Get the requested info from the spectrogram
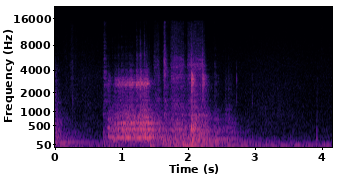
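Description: A wooden board scraping against the tractor's sheet-metal bonnet for about a second and a half, ending in a sharp knock.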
